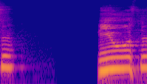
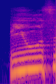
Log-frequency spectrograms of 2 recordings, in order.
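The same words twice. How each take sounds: First: Slow dictation. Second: Said in the usual way. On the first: Shown as a demonstration. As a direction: stretch each syllable of Piyush out, very slow and clear. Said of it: "अमृत का पीयूष". (पीयूष को बहुत धीरे, खींचकर बोलना)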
